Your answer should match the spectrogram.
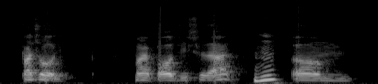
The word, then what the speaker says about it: Fagioli: Fagoli? Fagioli. Fagioli.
